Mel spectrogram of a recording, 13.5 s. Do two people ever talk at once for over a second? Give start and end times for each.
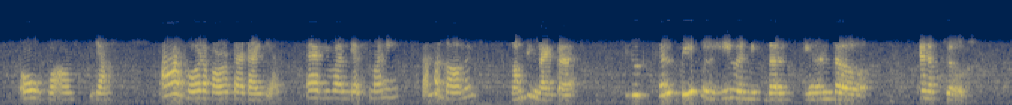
none

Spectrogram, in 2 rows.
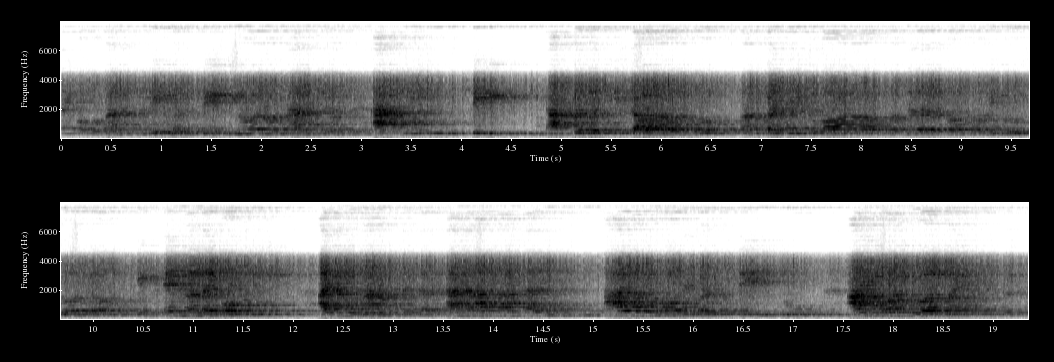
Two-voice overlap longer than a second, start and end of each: none

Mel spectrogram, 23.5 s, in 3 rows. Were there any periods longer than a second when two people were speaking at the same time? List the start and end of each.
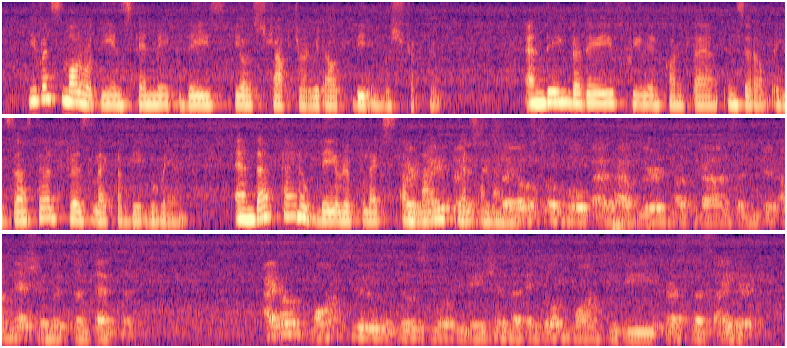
11.8-13.1

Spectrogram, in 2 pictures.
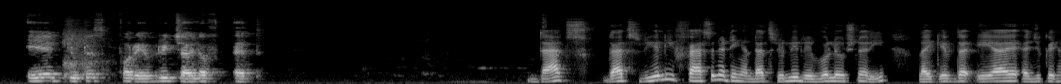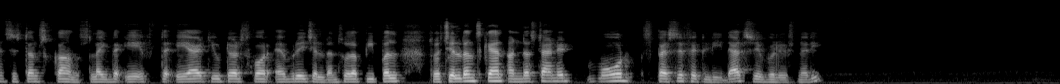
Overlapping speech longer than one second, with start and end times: none

